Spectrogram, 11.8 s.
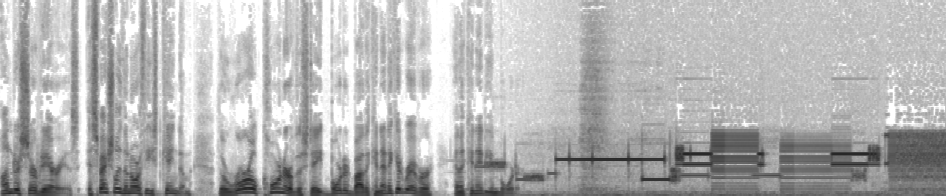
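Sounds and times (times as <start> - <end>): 
speech: 0.0 - 6.8
dial-up modem connection tones: 6.0 - 11.8.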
